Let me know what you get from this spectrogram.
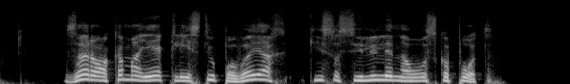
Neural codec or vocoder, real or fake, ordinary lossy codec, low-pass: codec, 44.1 kHz, 7.8 kbps, DAC; fake; MP3, 64 kbps; 19.8 kHz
